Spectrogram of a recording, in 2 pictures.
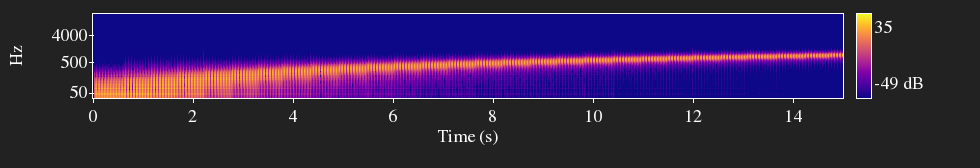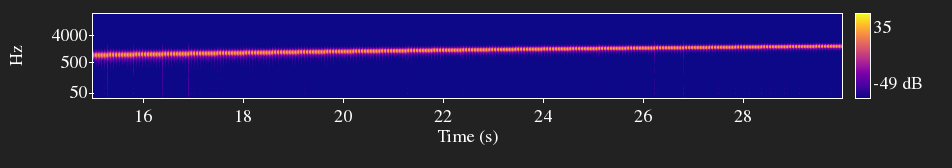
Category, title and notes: Instrument samples > Synths / Electronic
06. FM-X RES1 SKIRT3 RES0-99 bpm110change C0root
FM-X, MODX, Montage, Yamaha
